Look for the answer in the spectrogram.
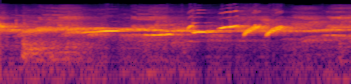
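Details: White-rumped shama kept in a cage for sale in South Tangerang, Indonesia, giving a long clear whistle followed by quick upward-sweeping notes in a short lively phrase.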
